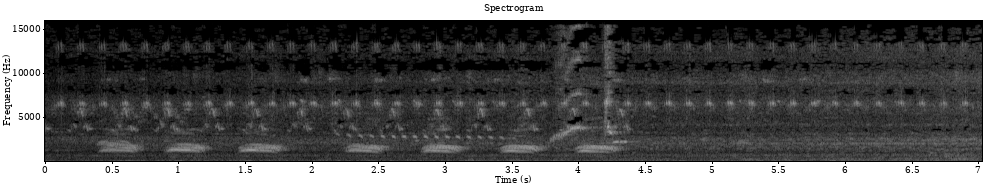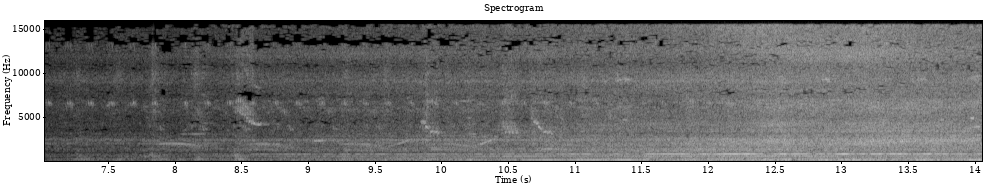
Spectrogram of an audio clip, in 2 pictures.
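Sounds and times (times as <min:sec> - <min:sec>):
freight train rumble: 0:00.0 - 0:14.0
crow cawing: 0:00.4 - 0:04.4
wheels squealing on rail: 0:06.8 - 0:14.0.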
